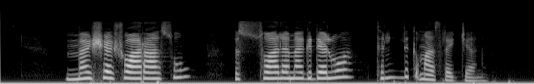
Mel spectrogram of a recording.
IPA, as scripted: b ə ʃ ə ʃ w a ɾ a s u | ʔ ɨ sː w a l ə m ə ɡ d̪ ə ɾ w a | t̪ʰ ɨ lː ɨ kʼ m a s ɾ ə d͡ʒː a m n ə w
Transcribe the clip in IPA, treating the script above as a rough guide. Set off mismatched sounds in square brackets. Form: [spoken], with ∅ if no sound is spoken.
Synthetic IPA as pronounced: [m] ə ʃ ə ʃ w a ɾ a s u | ʔ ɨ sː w a l ə m ə ɡ d̪ ə [l] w a | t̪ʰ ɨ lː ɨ kʼ m a s ɾ ə d͡ʒː a [∅] n ə w

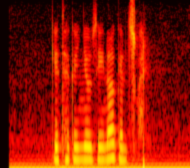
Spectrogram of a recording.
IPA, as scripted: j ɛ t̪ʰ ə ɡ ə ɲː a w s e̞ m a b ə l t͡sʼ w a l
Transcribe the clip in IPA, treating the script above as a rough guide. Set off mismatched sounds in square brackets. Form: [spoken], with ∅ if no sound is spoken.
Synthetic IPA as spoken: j ɛ t̪ʰ ə ɡ ə ɲː [ɛ] w [z] e̞ [n] a [ɡ] ə l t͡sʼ w a l

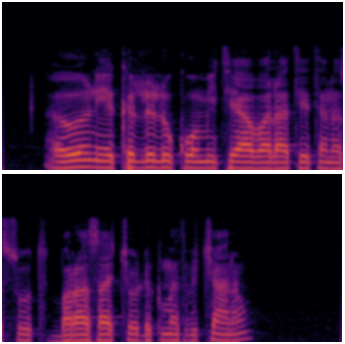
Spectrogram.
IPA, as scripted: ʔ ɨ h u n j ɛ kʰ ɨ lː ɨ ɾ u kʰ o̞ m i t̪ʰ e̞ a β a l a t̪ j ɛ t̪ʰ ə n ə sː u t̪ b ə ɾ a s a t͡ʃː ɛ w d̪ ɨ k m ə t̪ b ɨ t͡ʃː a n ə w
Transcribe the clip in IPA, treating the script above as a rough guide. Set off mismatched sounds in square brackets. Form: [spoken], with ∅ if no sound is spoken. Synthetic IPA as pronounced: ʔ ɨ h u n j ɛ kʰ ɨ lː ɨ [l] u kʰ o̞ m i t̪ʰ e̞ a β a l a t̪ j ɛ t̪ʰ ə n ə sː u t̪ b ə ɾ a s a t͡ʃː ɛ w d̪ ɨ k m ə t̪ b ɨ t͡ʃː a n ə w

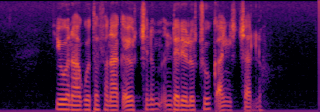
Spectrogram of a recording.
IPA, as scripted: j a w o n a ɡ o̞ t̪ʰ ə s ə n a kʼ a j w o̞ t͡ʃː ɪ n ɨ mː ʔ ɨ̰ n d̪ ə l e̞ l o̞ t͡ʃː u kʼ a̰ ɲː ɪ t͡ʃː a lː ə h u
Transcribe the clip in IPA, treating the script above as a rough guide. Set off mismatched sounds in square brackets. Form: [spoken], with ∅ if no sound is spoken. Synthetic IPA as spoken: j [ɛ] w o n a ɡ o̞ t̪ʰ ə [f] ə n a kʼ a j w o̞ t͡ʃː ɪ n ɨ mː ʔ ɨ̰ n d̪ ə l e̞ l o̞ t͡ʃː u kʼ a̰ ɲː ɪ t͡ʃː a lː ə h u

